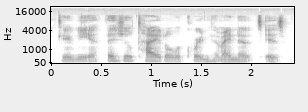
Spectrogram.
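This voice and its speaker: A woman's voice: a bass voice, flat delivery, fast talker, creaky, a little mellow, slightly rough, dry recording, studio quality. A woman chatting casually as a podcast co-host, rambling and teasing as she goes. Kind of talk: casual behind-the-scenes podcast chat.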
